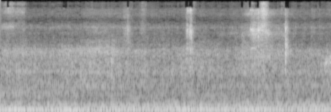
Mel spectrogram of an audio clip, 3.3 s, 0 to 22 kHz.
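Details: Terex articulated dump truck with a Cummins M11 diesel, charging at 27.6 V, shifted into first and second: a deep, steady rumble pulls evenly with no clunks or grinding as it moves off. It sounds healthy.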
